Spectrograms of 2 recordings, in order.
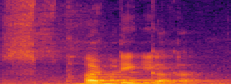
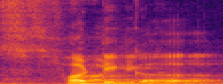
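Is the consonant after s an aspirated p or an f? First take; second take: aspirated p; f. First: The consonant after s is an aspirated p. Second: The consonant after s is an f sound. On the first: The speaker calls it right. "it is sphatika" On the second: The speaker calls it wrong. "there is no syllable which pronounces as fa. It is not sphatika"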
